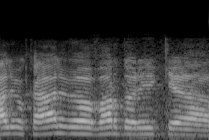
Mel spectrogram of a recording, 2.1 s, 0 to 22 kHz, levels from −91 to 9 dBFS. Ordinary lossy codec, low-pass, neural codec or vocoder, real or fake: Opus, 24 kbps; 7.2 kHz; none; real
